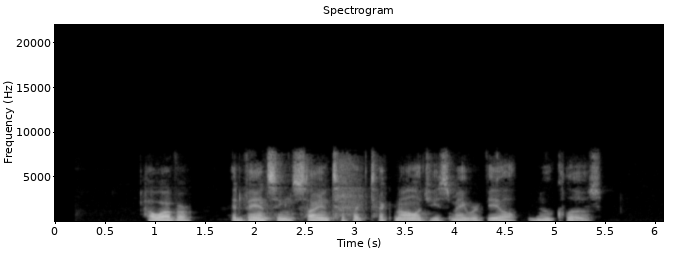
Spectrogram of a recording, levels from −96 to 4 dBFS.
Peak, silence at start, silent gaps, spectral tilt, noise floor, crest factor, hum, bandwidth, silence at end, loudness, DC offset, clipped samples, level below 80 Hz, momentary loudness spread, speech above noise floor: -10 dBFS; 0.9 s; none; -5.5 dB/octave; -85 dBFS; 20 dB; none; 8.4 kHz; 0.65 s; -29 LUFS; under 0.1%; under 0.1%; -64 dBFS; 11 LU; 57 dB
